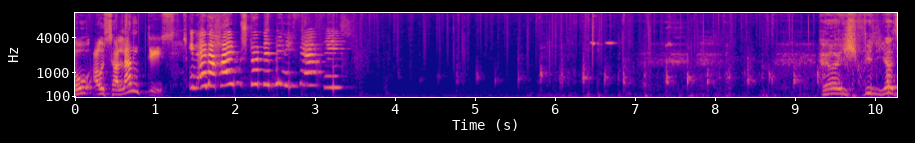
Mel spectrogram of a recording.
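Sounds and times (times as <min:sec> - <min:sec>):
speech: 0:00.0 - 0:03.4, 0:09.3 - 0:10.2
donkey hooves clip-clopping on a hard surface at a walking pace: 0:01.3 - 0:10.2.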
